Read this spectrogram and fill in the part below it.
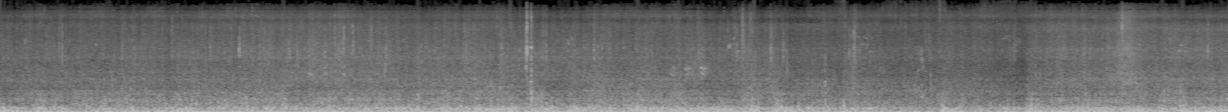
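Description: Wind rumbles and buffets steadily outdoors.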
